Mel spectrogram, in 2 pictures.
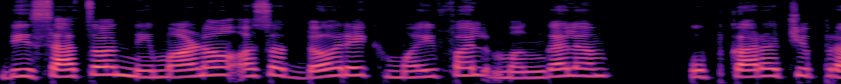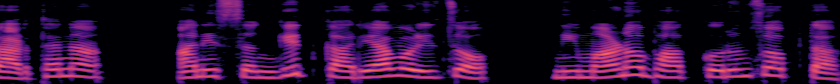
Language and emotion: Goan Konkani, neutral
